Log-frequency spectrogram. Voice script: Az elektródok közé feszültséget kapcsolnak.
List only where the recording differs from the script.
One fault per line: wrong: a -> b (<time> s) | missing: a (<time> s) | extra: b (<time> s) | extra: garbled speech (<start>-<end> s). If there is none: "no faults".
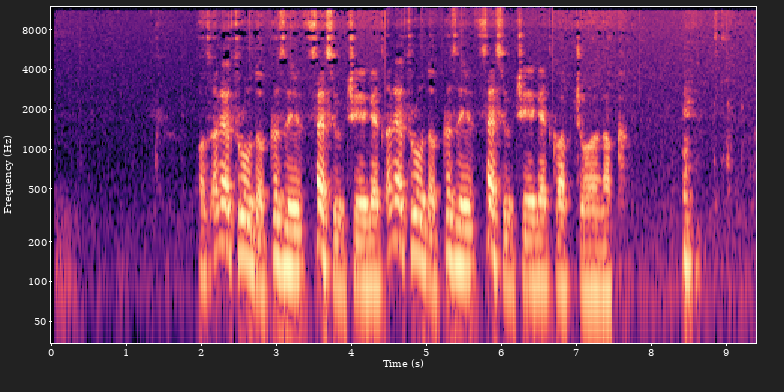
extra: elektródok közé feszültséget (4.4 s)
